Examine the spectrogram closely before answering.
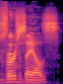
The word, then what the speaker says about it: Versailles: Spelled like Versailles, but Versailles.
